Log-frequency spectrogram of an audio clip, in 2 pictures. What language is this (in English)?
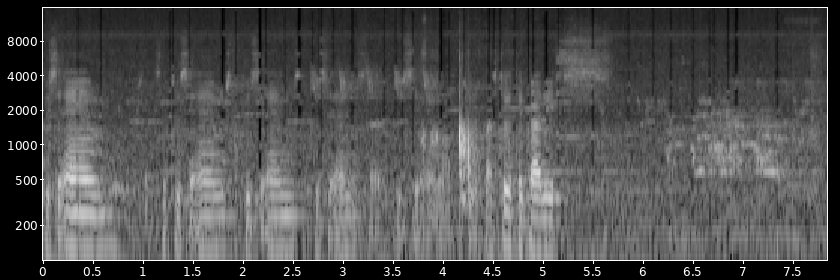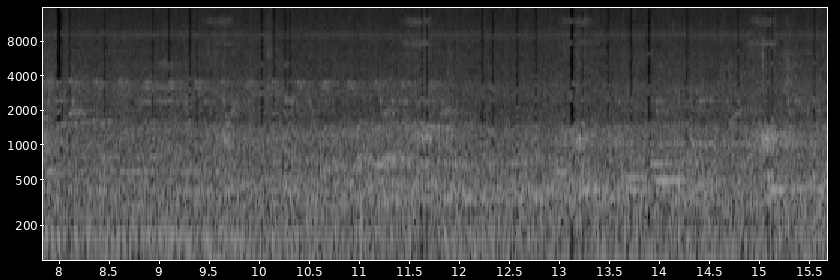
Malay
